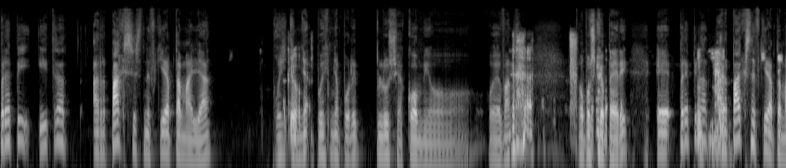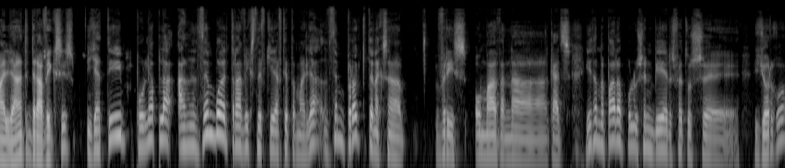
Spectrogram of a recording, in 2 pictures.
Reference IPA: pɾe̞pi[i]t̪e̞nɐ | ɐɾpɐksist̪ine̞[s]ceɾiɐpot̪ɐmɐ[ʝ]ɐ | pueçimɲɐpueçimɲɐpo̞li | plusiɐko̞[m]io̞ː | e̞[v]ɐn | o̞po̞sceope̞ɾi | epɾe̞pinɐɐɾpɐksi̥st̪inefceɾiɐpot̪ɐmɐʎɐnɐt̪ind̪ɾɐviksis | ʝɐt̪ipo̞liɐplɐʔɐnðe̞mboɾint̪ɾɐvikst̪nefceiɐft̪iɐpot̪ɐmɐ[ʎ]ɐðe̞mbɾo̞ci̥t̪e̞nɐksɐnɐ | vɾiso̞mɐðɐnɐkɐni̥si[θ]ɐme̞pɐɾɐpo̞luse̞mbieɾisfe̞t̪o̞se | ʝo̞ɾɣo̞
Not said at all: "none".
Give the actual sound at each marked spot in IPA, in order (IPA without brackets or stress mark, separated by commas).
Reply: i, f, ʎ, m, v, ʎ, θ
